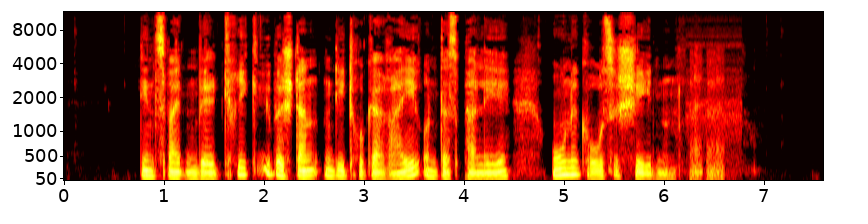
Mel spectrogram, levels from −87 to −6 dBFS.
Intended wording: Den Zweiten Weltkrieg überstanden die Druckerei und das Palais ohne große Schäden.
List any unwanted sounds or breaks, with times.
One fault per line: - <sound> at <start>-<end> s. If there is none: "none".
- laugh at 6.3-6.6 s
